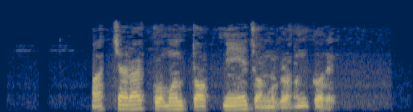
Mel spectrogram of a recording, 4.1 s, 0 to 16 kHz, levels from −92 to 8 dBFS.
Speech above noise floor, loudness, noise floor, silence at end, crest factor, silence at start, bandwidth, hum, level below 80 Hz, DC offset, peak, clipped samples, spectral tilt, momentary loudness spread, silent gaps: 42 dB; -18 LUFS; -59 dBFS; 0.8 s; 16 dB; 0.9 s; 7.8 kHz; none; -60 dBFS; under 0.1%; -2 dBFS; under 0.1%; -7 dB/octave; 7 LU; none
